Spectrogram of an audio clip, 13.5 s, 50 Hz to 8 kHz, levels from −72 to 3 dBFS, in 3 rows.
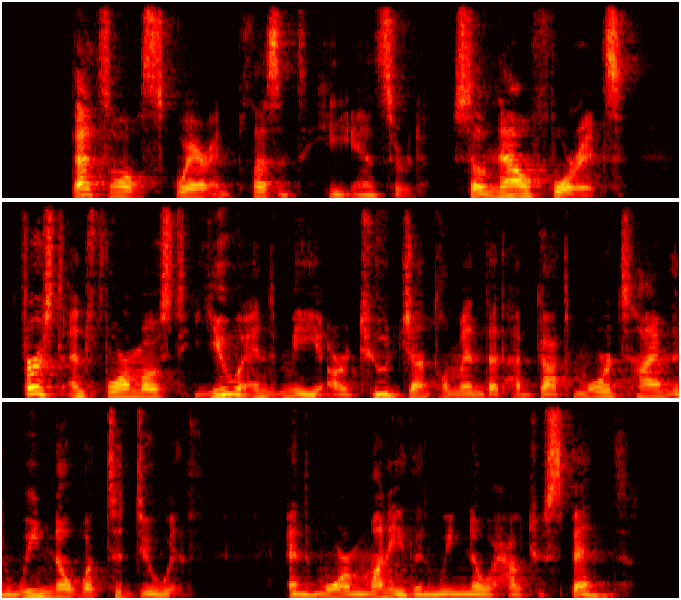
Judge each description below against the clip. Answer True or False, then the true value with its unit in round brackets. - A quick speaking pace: False (180 wpm)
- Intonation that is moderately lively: False (6.2 semitones)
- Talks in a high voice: False (155 Hz)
